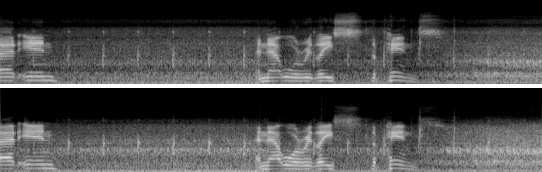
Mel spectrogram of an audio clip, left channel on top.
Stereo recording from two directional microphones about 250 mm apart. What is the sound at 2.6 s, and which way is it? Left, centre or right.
Speech, centre.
